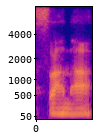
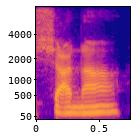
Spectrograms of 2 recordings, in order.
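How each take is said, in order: First: The word begins with a plain s sound. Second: The word begins with an sh sound. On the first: The speaker calls it wrong. "not Sana" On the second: The speaker calls it right. "It'd be Shana"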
